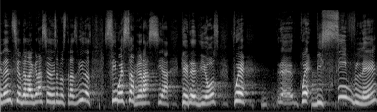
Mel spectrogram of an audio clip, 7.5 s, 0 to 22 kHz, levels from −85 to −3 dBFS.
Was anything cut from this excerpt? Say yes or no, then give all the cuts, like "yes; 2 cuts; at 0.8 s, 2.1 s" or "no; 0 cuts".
yes; 5 cuts; at 1.1 s, 2.3 s, 2.7 s, 3.8 s, 6.2 s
